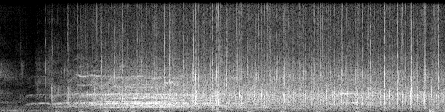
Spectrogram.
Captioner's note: audience clapping and cheering loudly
